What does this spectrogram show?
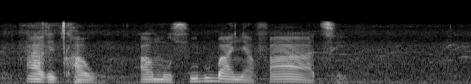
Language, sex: Southern Sotho, male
